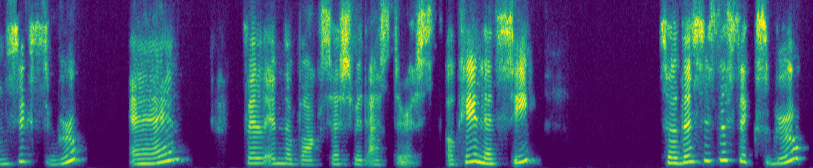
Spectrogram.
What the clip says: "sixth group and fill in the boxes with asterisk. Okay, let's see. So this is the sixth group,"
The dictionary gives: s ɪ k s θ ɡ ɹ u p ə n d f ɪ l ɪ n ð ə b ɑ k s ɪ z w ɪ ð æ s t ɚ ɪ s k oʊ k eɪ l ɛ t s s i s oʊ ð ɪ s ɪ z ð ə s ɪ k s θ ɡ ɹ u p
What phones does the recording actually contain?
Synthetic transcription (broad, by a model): s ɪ k s ɡ ɹ u p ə n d f ɪ l ɪ n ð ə b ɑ k s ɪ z w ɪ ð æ s t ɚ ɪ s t oʊ k eɪ l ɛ t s s i s oʊ ð ɪ s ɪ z ð ə s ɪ k s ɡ ɹ u p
